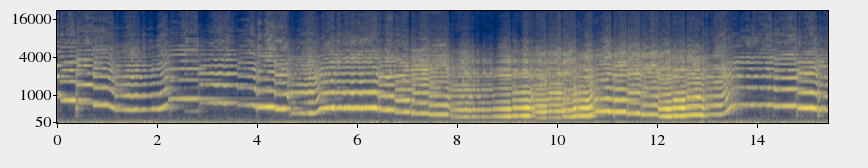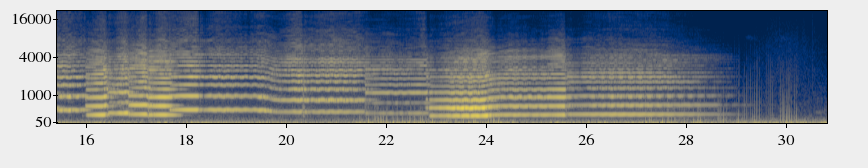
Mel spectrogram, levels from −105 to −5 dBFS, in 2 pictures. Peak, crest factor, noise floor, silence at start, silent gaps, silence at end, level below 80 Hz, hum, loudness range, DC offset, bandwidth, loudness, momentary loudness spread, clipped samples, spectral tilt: -4 dBFS; 18 dB; -44 dBFS; 0 s; none; 0 s; -46 dBFS; none; 13 LU; under 0.1%; 12 kHz; -22 LUFS; 16 LU; under 0.1%; -4 dB/octave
